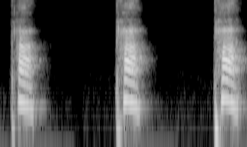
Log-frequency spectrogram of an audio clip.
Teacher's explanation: তোমাদের উপরের দাঁত, উপরের যে দাঁত রয়েছে, উপরের দাঁত নিচের ঠোঁটের সঙ্গে টাচ করবে, নিচের ঠোঁটের সঙ্গে টাচ করবে।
